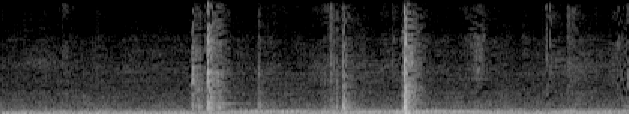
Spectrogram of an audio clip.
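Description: Plastic parts click as a small printer is snapped shut.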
